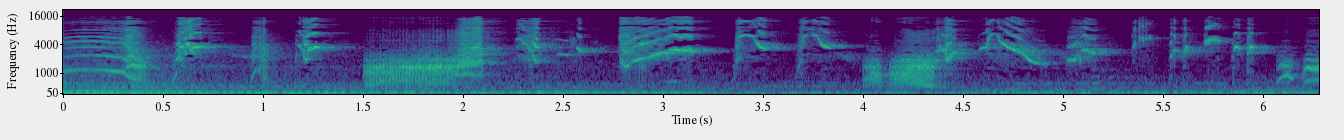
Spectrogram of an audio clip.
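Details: Male Javan myna calling to other mynas, which reply straight away: harsh grating rasps, sweeping slurred whistles and clicks in a busy, noisy chatter.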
